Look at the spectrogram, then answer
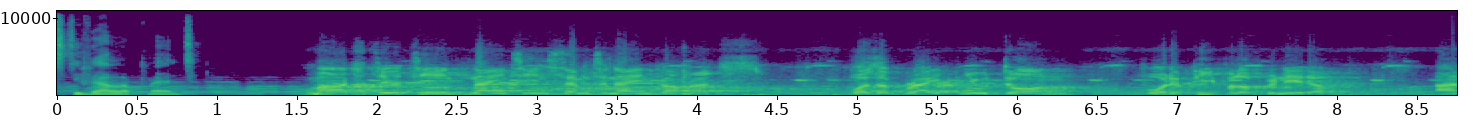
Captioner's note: soundbite of archived recording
